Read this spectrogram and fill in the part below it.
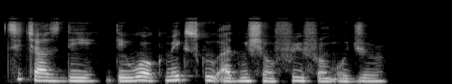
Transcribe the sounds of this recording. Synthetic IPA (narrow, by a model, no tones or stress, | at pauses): tʰit͡ʃaz̬dedewɔkmekskulad̚miʃɔ̃nfɹifɹɔ̃mod͡ʒuɹo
